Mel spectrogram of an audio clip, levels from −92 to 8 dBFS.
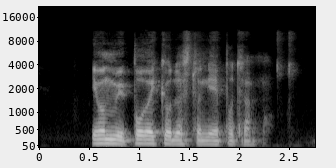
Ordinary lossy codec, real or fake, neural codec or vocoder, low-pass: Opus, 32 kbps; fake; autoencoder, 48 kHz, 32 numbers a frame, DAC-VAE, trained on Japanese speech; 10.8 kHz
